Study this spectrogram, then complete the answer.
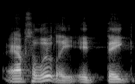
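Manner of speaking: ordinary talk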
